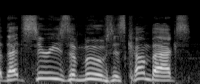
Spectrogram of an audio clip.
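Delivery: ordinary talk, nothing marked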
